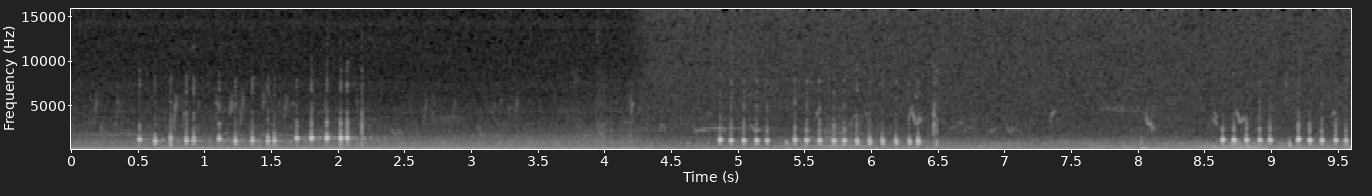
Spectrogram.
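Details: Three bouts of rapid knocking from a female raven, each a string of crisp, woody clicks, some pairs rising slightly. She is using these calls to communicate with her mate.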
